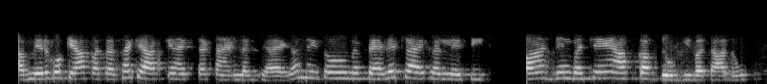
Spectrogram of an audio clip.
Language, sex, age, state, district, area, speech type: Hindi, female, 18-30, Madhya Pradesh, Jabalpur, urban, conversation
